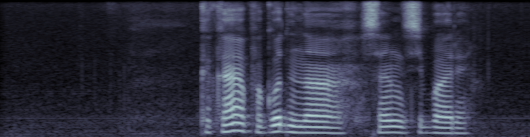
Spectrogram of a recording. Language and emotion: Russian, neutral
